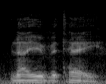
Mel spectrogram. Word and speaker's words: naive: Uh, naive.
